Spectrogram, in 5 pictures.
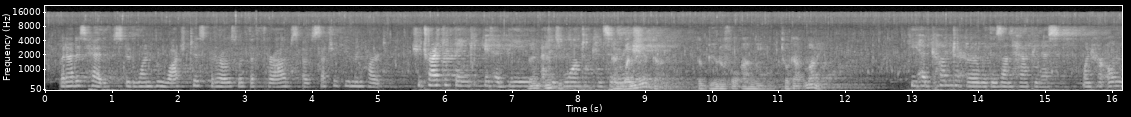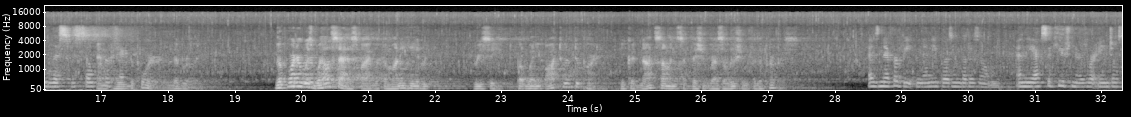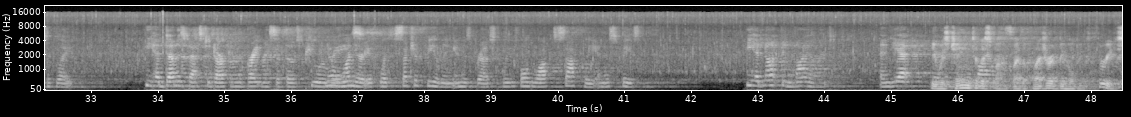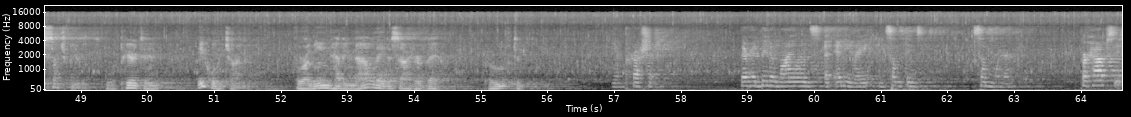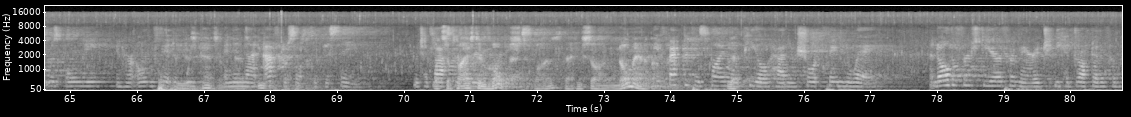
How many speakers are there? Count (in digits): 3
